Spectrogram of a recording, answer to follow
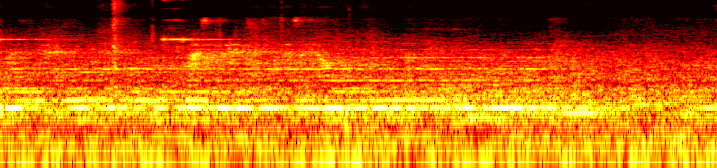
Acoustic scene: subway station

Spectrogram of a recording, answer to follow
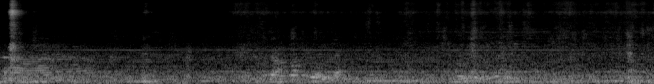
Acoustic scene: cafe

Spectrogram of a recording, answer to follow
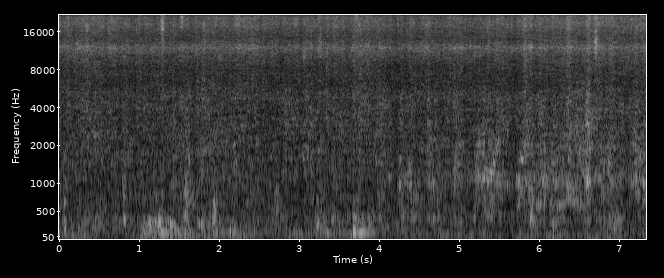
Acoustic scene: kitchen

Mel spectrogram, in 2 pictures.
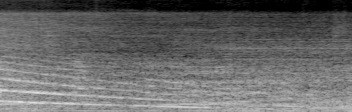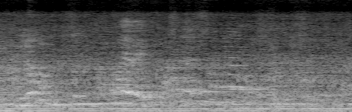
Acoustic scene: cafe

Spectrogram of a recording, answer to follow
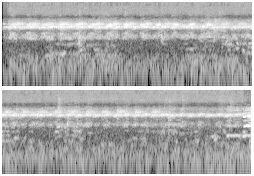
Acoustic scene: park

